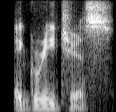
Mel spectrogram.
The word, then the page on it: egregious: American English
